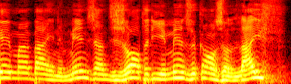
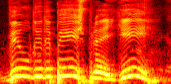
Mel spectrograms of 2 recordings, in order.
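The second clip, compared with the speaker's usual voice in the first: "Wilde de peer spreken?" said slowly and higher, prim and polite; phone lady; 7 semitones higher, slower than usual. Retold or imitated. Doorman imitating the phone receptionist, slow, lightly higher. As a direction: mimic the switchboard woman, slow and a bit higher. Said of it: "zegt ze".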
